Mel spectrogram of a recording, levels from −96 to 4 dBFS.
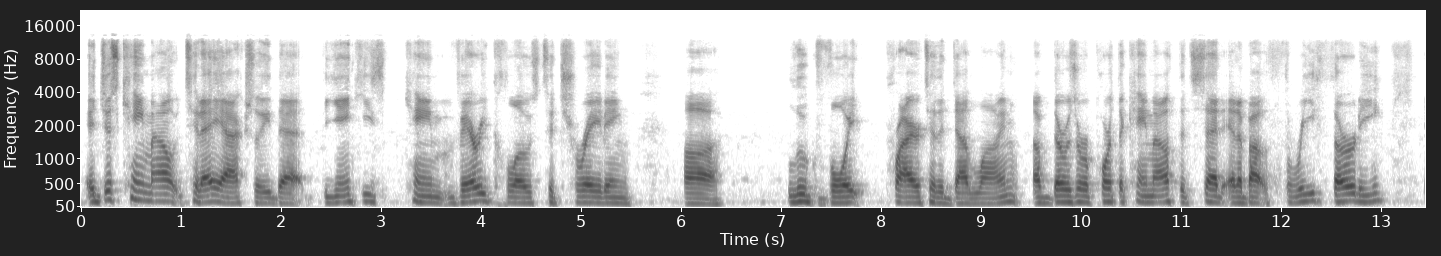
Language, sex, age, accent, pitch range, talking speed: English, male, 30-49, American, 120-140 Hz, 150 wpm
